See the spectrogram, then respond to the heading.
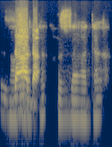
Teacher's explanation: الف سے پہلے زبر ہے اس لیے زا کو کھینچ رہے ہیں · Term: الف مد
